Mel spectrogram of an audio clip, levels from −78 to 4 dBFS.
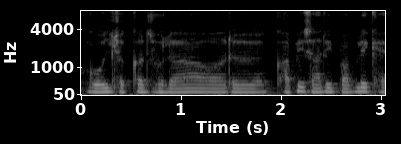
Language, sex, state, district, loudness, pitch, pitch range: Hindi, male, Jharkhand, Jamtara, -40 LUFS, 130 Hz, 125-135 Hz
